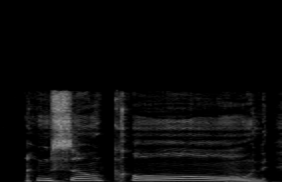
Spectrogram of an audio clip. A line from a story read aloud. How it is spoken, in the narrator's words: Sheena whined, like a little bitch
